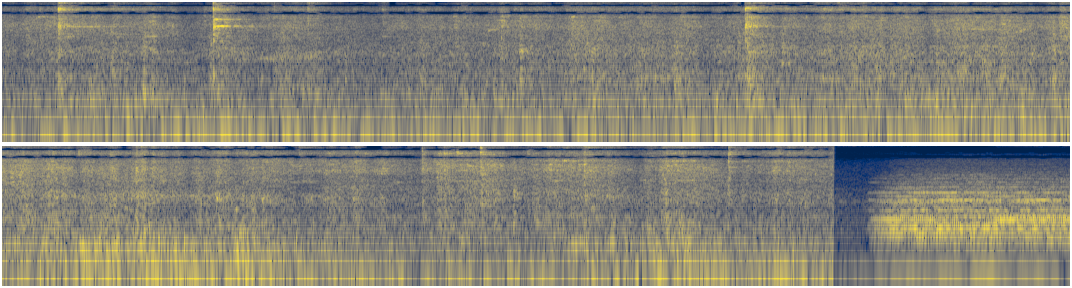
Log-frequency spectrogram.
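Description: Freight train's open-top hopper cars rolling past close by: a steady rumble of steel wheels on rail with a few sharp clicks at rail joints. About nine and a half seconds in, the sound cuts to a locomotive air horn blowing a long steady chord from an approaching train.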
